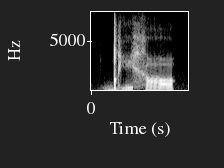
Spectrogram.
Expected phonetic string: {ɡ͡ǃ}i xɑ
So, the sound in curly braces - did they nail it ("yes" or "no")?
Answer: yes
